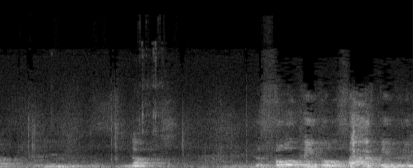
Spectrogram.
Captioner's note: audience murmurs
